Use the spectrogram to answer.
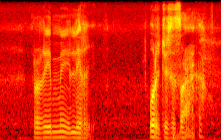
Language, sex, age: Tsonga, male, 25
